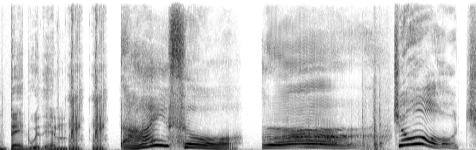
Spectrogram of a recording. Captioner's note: oinks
